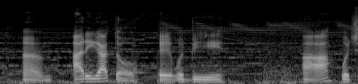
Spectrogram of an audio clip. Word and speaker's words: arigato: one word arigato and the o also has a hyping over it because you have a u at the end actually arigato which is just uh thank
